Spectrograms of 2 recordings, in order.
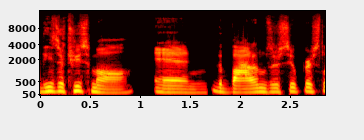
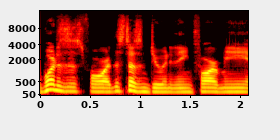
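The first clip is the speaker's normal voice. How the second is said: usual speaking voice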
